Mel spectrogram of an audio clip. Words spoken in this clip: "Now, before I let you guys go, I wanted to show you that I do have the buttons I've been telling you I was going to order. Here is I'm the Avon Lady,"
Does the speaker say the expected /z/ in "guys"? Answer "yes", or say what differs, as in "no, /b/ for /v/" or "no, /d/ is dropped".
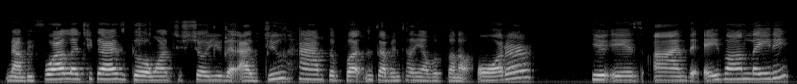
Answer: yes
